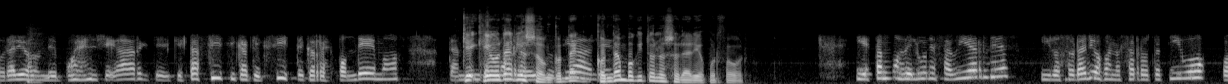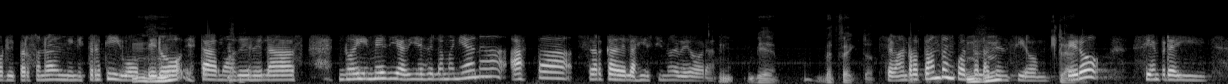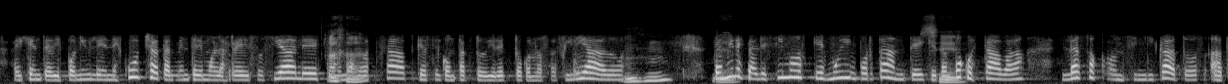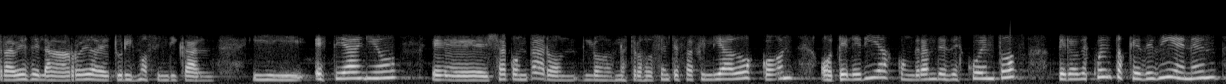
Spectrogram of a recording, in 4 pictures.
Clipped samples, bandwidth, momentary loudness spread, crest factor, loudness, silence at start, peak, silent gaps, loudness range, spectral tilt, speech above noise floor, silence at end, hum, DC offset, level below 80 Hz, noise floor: under 0.1%; 11 kHz; 11 LU; 16 dB; -19 LUFS; 0 s; -2 dBFS; none; 4 LU; -7 dB/octave; 41 dB; 0 s; none; under 0.1%; -62 dBFS; -60 dBFS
